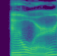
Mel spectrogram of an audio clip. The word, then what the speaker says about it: hour: visited an ancient castle our has a silent h so it starts with a vowel sound and we use an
